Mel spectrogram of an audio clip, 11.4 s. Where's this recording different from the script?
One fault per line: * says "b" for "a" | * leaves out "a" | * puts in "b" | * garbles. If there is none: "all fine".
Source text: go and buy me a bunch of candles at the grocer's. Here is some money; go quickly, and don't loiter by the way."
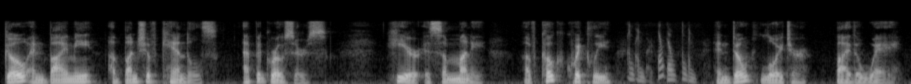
* says "of coke" for "go"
